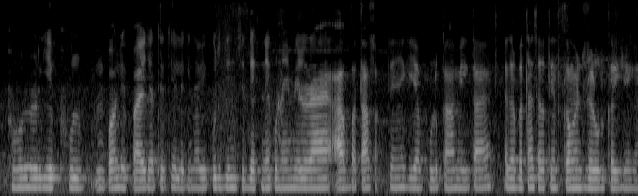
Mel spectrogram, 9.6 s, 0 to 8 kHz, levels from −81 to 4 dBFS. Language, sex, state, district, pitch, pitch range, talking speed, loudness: Hindi, male, Bihar, Araria, 140 Hz, 140-145 Hz, 225 wpm, -35 LUFS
